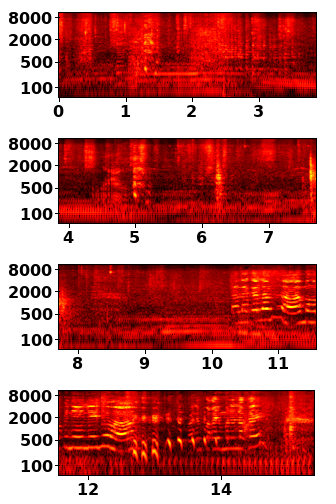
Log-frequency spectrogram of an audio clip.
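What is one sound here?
Wooden planks knock and clatter as men handle them.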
